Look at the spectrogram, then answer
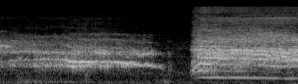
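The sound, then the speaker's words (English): A human voice lets out two loud, strained screams in imitation of a wounded creature, the first long and wavering, then after a brief pause a harsher, louder shriek sustained to the end. “Just a scream at this point.”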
